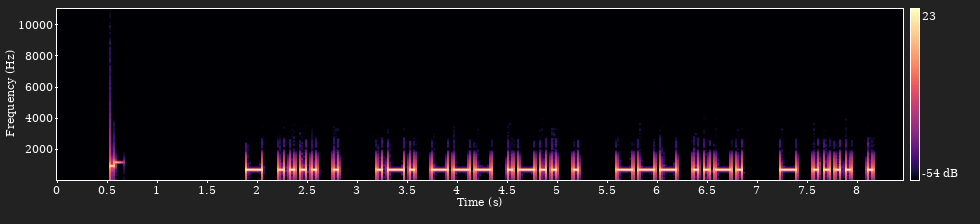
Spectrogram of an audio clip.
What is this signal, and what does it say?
Morse code, heard as a keyed tone, about 22 wpm, 700 Hz. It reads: THE ROLE OF THE
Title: Sets of 4 Words 22wpm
